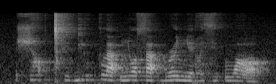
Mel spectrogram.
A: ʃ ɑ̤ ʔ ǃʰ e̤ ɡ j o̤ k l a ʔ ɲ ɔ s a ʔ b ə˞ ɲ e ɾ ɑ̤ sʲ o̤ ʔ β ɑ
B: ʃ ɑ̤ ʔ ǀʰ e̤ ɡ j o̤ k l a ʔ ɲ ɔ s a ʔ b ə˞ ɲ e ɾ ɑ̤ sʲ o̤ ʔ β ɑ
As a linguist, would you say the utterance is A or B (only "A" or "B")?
B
